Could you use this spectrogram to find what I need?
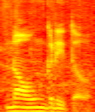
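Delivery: plain reading voice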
